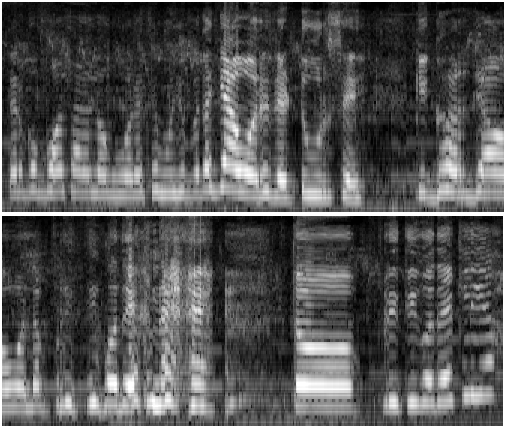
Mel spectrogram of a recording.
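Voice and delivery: fast, high and loud playful teasing; excited teasing. Real, not acted. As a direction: tease her, loud and quick. Teasing the person being filmed. (तेज़, ऊँची आवाज़ में छेड़ना)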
